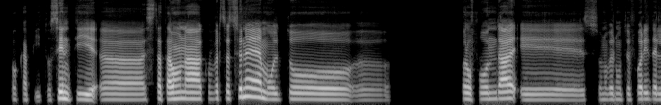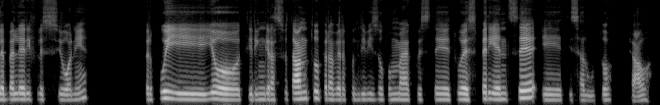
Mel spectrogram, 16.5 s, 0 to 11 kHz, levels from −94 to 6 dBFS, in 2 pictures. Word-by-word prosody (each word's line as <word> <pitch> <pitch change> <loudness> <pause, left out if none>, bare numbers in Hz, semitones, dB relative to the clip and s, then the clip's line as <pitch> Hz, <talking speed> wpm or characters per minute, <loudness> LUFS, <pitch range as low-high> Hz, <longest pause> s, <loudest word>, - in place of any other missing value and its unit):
Ho 185 - -13
capito, 165 -3 -15
senti, 180 -2 +5
uhm, 175 0 -2
è - - -8
stata 195 +2 0
una 200 0 +6
conversazione 215 +7 +4
molto, 180 -4 0 0.3
ehm, - - -22 0.9
profonda 195 +2 +2
e 170 -2 -6
sono 180 +1 -16
venute 180 -1 -8
fuori 190 +2 -3
delle 185 -2 -2
belle 180 +1 -2
riflessioni, 175 +1 -10 0.7
per 180 -1 -11
cui 185 -5 +1
io 175 -3 +2
ti 170 - -13
ringrazio 175 +1 -9
tanto 200 +3 0
per 190 - -10
aver 175 -1 -7
condiviso 175 0 -14
con 175 +1 -13
me 175 -1 -5
queste 175 +1 -8
tue 185 -1 0
esperienze 195 +7 0
e 165 -1 -8
ti - - -26
saluto. 160 +1 -13 0.2
Ciao. 155 +4 -9
180 Hz, 130 wpm, -23 LUFS, 170-195 Hz, 0.9 s, una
